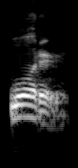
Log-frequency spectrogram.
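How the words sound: It has an American accent with a soft d-like t. "But in American English, it's water"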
